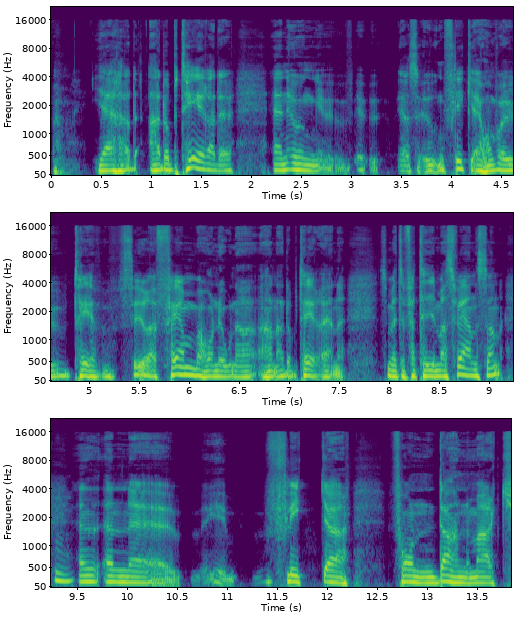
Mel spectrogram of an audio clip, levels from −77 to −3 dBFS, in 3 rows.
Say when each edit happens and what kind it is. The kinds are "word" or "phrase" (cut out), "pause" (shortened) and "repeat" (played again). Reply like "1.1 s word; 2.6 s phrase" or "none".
none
